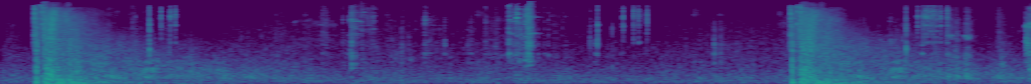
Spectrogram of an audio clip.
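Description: Two sharp, loud gunshots in the Sea of Thieves game, one near the start and another about five seconds later, each with a short ringing tail, separated by quiet ambient noise and faint clicks.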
